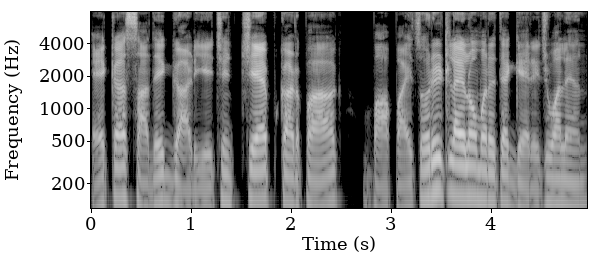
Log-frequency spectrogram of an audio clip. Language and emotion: Goan Konkani, disgusted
